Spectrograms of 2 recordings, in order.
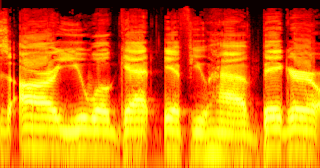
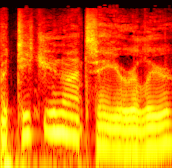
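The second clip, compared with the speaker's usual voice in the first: sudden, hushed half-whisper; 2 semitones higher, 5 dB quieter than usual. Questioning the other speaker about something said earlier, suddenly half-whispering. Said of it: "I don't know why I'm whispering all of a sudden".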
